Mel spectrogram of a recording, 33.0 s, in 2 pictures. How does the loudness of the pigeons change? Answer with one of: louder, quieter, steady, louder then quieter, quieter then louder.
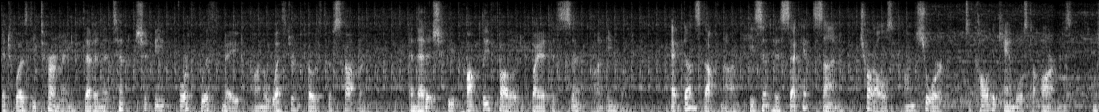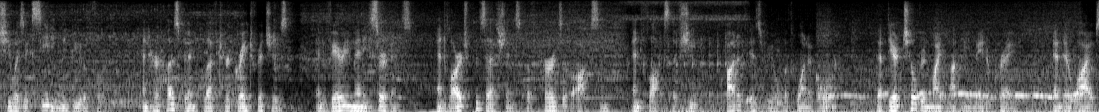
louder.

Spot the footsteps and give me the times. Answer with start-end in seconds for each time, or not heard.
not heard.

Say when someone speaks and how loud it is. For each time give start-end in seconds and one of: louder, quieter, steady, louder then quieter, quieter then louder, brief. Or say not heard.
0.0-32.9 steady.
